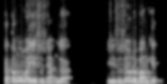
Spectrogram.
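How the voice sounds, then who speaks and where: Man preaching with lively storytelling. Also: medium pitch, very fast, dry recording. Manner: lively storytelling, acting out dialogue with the congregation. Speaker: pastor. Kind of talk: sermon. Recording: dull, dry sound.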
